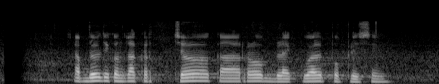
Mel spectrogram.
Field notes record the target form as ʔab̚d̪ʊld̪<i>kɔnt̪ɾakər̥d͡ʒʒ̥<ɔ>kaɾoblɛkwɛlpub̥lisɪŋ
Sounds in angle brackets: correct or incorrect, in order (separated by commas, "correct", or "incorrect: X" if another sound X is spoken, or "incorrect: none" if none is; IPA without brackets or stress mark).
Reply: correct, correct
